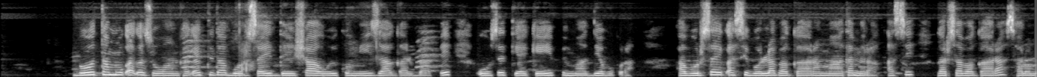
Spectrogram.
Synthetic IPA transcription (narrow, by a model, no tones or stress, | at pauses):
bo̞ːt̪ːɐmʊkʼɐkʼɛsɔwɐnkɐkʼɛt̪ːɪd̪ɐbɔɾsɐjd̪e̞ːʃːaːwɔjkːɔmiːzaːɡɐlbaːpːɛo̞ːsɛt̪ːɪjɐjke̞ːjɪpːɛmaːd̪ːɪjɐbʊkʼːʊɾɐ | hɐbɔɾsɐjkʼɐsːɪbɔlːɐbɐɡːaːɾɐmaːt̪ɐmɛɾɐkʼɐsːɪ | ɡɐɾsɐbɐɡːaːɾɐsɐlɔm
